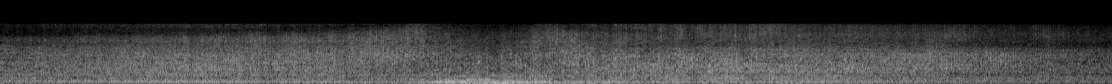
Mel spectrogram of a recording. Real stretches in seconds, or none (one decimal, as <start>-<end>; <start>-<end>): 0.6-3.4; 8.5-11.1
